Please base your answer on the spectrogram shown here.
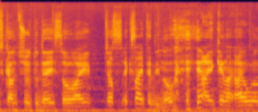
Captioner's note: laughs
